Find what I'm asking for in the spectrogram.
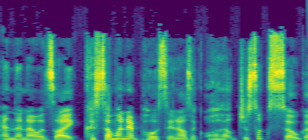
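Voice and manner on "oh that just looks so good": ordinary talk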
